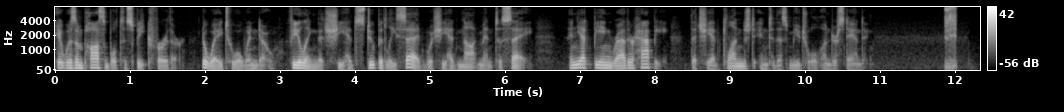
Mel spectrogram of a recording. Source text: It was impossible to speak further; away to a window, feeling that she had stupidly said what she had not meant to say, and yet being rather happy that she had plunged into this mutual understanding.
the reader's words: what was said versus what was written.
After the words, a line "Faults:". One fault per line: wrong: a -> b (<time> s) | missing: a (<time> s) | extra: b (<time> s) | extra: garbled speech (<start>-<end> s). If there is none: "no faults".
It was impossible to speak further; away to a window, feeling that she had stupidly said what she had not meant to say, and yet being rather happy that she had plunged into this mutual understanding.
Faults:
no faults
